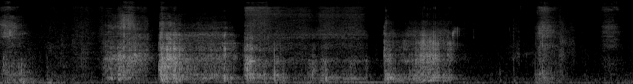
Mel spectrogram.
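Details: Sneezes stifled while trying to stay quiet: several muffled, held-back sneezes with hissing nasal bursts and quick breaths.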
